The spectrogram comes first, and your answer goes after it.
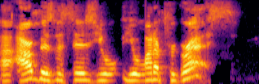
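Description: Raised and projected, a man's high-pitched voice with an American accent has a bright, sharp tone and a fairly quick pace, recorded with a dry, close sound and no echo. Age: 50s. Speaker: restaurateur. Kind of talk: interview. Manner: animated.

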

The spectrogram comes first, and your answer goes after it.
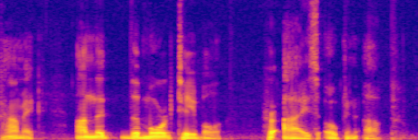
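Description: Recorded very cleanly against a silent background, a man with a New York accent speaks at a fairly slow pace. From New York City, Upper West Side Manhattan. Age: 40s. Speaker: comic book artist and writer. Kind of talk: casual chat. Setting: studio.

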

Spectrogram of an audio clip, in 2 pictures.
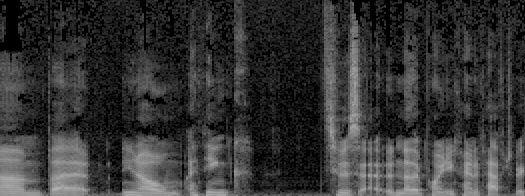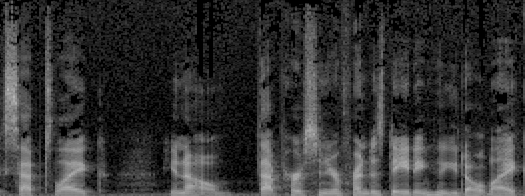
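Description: A woman with an American accent speaks at a very deep, low pitch with vocal fry and a monotone, flat intonation at a moderate pace. The recording is very clean, with a silent background. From US Northeast (New York and Connecticut). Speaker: storyteller guest. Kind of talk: casual interview, personal story.

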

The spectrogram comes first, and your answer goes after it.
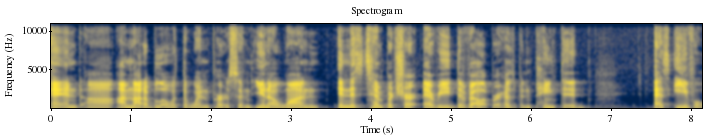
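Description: A man with a New York accent talks in a very deep, low pitch. His intonation is lively and his pace moderate. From Queens, New York City. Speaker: city council member and political candidate. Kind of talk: interview.

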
